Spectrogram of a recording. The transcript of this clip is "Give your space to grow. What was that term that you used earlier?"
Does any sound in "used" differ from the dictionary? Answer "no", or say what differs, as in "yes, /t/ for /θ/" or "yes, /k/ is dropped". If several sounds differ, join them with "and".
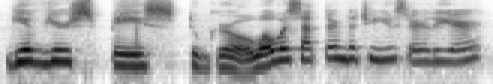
yes, /s/ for /z/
